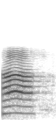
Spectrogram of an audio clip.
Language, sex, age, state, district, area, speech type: Sindhi, female, 18-30, Gujarat, Surat, urban, conversation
